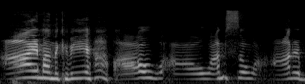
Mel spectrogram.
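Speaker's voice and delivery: high, breathless honoured gush; fake humble delight. New committee member gushing, high fake humility. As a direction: gush over the honour, falsely.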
